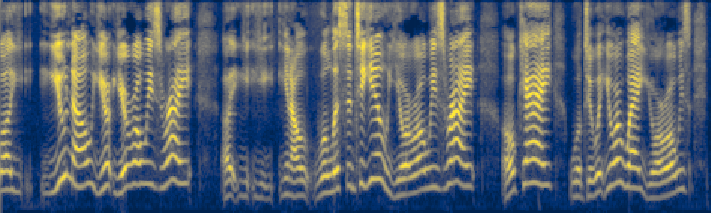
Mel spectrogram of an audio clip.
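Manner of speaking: high, condescending, halting, patronizing placating tone. Imitating a narcissist agreeing with you: imitating a patronizing partner. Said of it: "they're patronizing you".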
